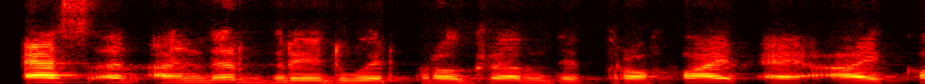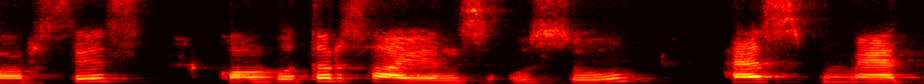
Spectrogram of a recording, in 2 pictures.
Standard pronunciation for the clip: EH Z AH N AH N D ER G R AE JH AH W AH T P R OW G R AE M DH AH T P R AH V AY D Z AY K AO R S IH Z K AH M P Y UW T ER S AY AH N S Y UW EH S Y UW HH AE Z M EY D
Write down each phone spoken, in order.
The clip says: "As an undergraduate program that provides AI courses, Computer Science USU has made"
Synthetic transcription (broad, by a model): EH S AH N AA N D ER G R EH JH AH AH T P R OW G R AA M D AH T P R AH F AY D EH AY K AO R S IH S K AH M P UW T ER S AY AH N S UW S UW HH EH S M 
